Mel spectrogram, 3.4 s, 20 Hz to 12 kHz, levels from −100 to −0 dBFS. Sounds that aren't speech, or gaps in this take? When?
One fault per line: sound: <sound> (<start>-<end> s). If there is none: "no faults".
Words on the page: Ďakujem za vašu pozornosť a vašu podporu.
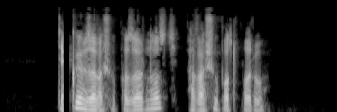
sound: dropout (0.6-0.7 s)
